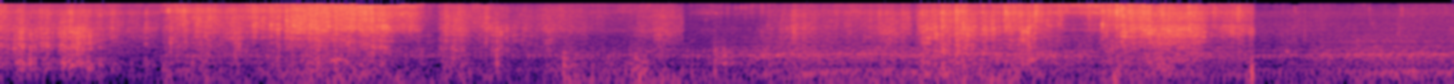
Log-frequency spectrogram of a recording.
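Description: Mountain bike tyres rolling and skidding through wet mud and over roots on a steep trail descent, in uneven surges of noise that peak about two seconds in and again near the end.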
